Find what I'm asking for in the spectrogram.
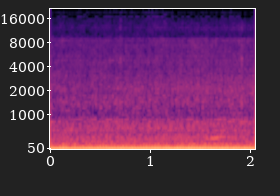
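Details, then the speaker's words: Renault Clio on 50% ethanol, coolant 29°C, after fixing faulty coolant temperature sensor that caused cold-start over-injection and flooding: engine catches and holds a steady, even low rumble, fast cold idle, no stumbling; normal start. "Então agora eu vou ligar ele e nós vamos fazer o teste exclusivo. Se ele vai pegar. Pegou, começou a funcionar."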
